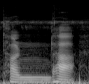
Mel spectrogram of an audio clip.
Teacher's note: अनुस्वार के उच्चारण में जो वायु होती है नाक से निकलती है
